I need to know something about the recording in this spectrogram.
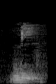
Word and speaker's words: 二: for the number two so I'm sure that you've already guessed by now the pronunciation for this character is indeed me um the Goon reading however is pronounced fut so again stroke order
